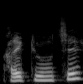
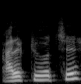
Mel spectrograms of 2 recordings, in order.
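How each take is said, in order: No difference in how they are said.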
